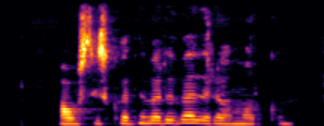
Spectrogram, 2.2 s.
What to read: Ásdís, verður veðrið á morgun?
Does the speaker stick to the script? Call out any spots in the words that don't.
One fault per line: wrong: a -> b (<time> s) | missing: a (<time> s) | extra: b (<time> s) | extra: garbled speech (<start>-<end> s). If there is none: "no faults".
extra: hvernig (0.8 s)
